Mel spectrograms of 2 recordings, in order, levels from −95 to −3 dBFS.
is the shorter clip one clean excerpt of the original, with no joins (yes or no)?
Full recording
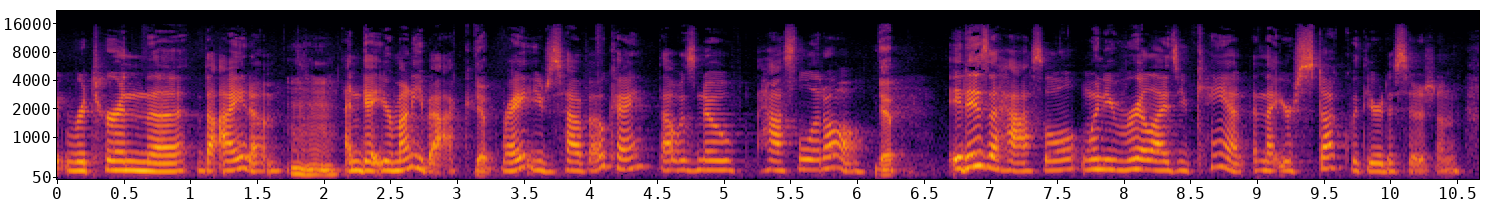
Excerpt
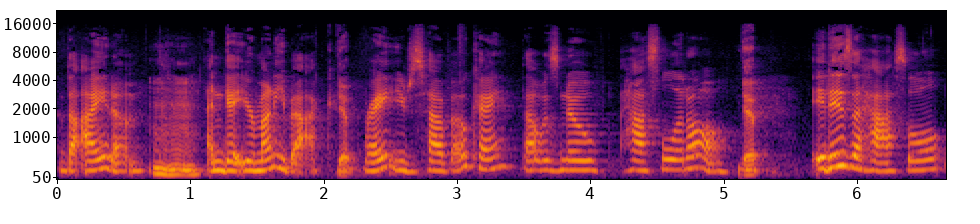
yes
